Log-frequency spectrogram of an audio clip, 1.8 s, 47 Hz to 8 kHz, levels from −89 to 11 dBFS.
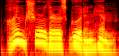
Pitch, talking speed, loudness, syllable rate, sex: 120 Hz, 265 wpm, -15 LUFS, 5.7 syllables/s, male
